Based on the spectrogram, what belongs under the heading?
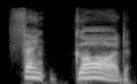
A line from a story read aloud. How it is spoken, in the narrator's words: I cried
